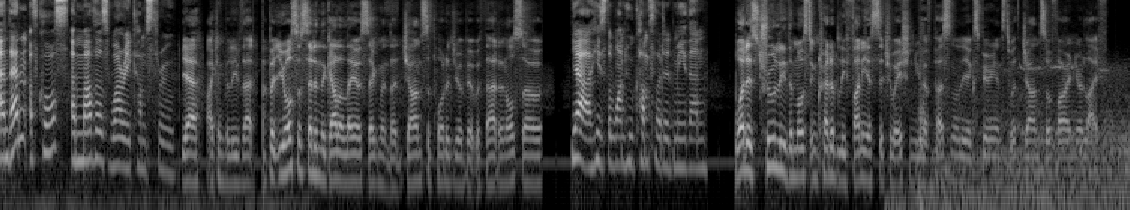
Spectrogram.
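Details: Adult speakers in conversation; no disorder.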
